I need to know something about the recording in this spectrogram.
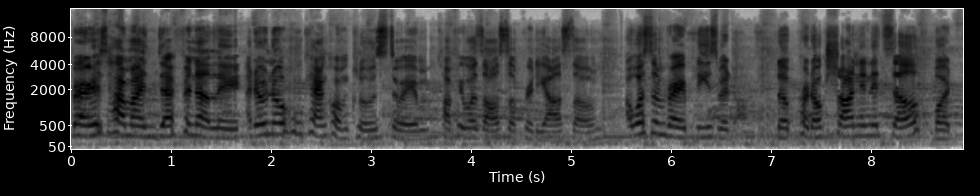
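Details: Adult speaker; normal speech.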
